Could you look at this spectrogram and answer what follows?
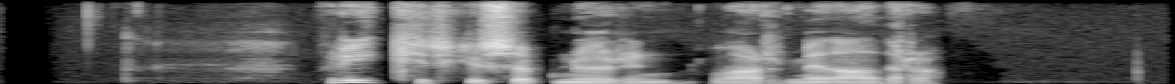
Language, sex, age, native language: Icelandic, male, 30-39, Icelandic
